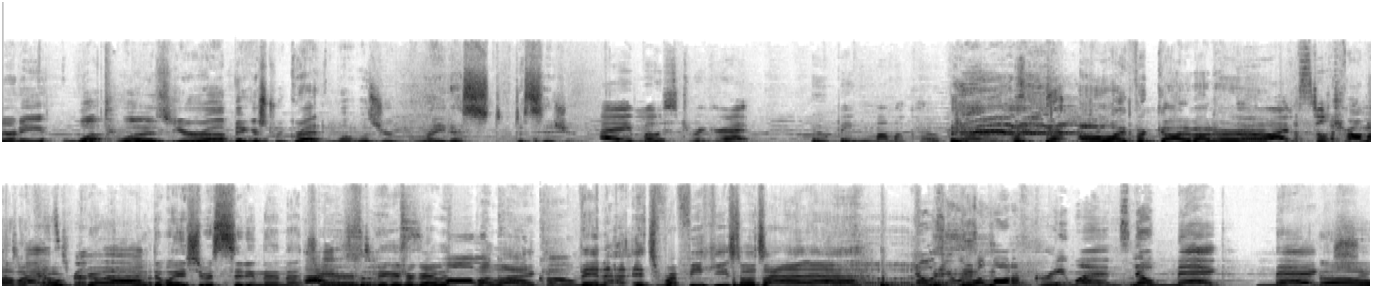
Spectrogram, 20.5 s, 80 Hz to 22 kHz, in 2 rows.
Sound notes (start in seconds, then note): 7.1 both laugh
